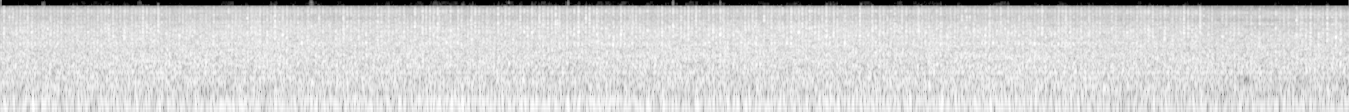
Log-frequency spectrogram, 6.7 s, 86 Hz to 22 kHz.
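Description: A propeller aircraft engine in the Prepar3d flight simulator game drones steadily on landing approach, a continuous loud low hum with no talk over it.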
